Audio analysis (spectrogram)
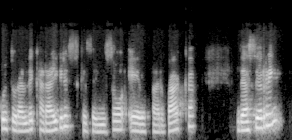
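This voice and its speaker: Speaking at a fairly slow pace, a woman uses a fairly high pitch, lively intonation and a dark, mellow tone, recorded with a dry, close sound with no echo. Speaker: municipal cultural manager. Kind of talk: panel discussion.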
